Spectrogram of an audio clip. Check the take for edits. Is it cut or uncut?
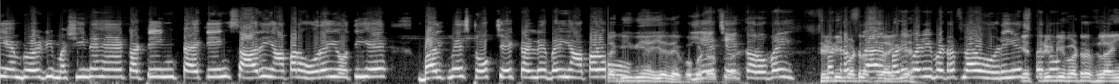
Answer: cut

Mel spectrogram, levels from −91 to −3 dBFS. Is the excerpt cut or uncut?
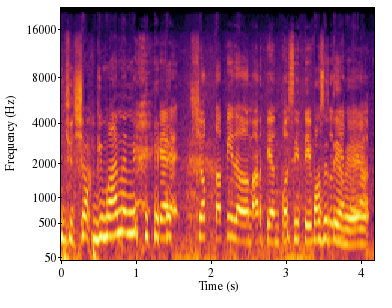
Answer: uncut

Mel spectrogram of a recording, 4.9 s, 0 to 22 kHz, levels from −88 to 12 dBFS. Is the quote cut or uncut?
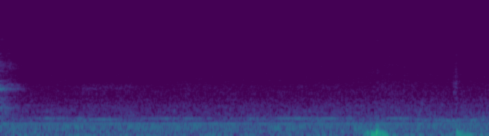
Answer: uncut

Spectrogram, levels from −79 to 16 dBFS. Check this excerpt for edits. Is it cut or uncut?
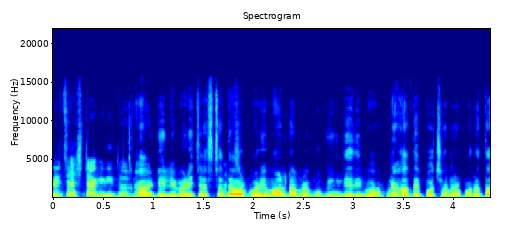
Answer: uncut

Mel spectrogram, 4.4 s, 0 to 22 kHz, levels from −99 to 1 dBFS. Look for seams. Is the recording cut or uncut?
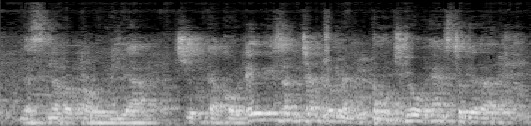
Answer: uncut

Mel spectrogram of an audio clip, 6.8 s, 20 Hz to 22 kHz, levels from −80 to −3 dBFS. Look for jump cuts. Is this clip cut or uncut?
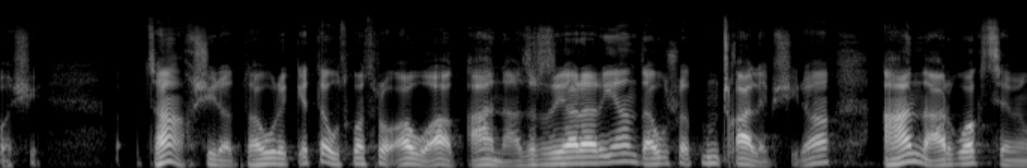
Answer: cut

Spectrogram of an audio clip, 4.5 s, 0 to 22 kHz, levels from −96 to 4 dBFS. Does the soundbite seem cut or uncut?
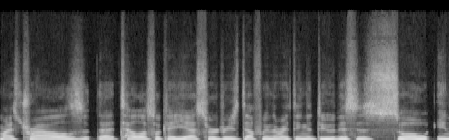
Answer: uncut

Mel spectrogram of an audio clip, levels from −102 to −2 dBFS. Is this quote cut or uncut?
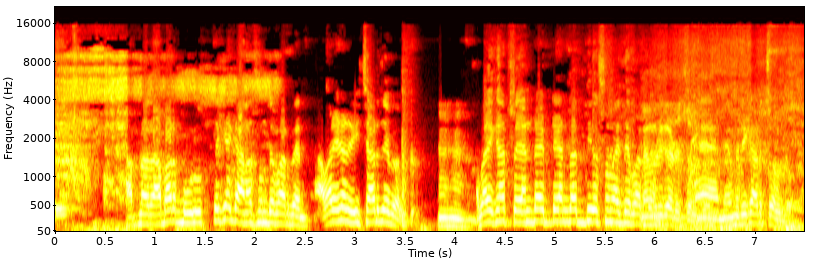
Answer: uncut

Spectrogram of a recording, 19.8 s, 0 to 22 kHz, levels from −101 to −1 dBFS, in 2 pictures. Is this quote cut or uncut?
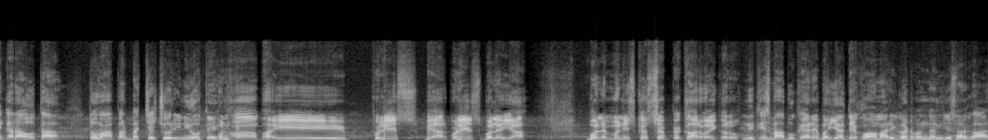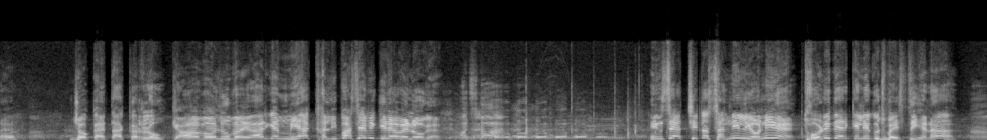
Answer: cut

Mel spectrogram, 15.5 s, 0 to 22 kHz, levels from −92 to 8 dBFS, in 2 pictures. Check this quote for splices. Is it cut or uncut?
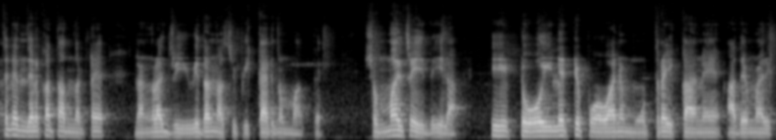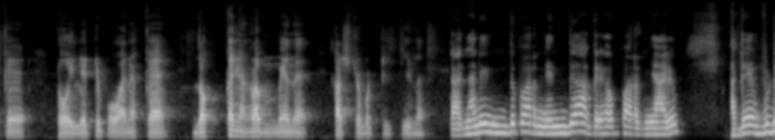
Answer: cut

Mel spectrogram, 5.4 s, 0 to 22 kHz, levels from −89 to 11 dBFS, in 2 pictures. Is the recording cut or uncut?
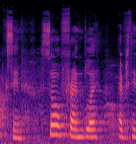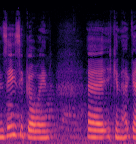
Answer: uncut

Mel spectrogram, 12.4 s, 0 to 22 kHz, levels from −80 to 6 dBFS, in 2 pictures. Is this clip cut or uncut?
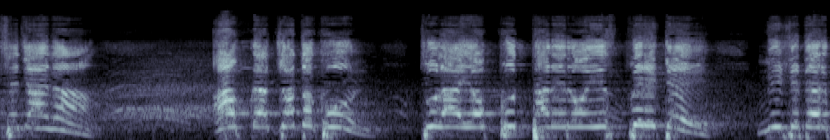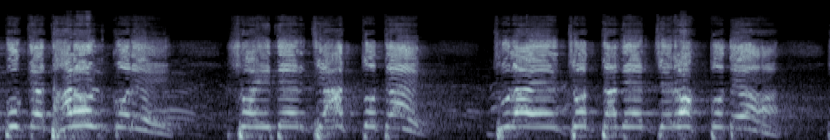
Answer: uncut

